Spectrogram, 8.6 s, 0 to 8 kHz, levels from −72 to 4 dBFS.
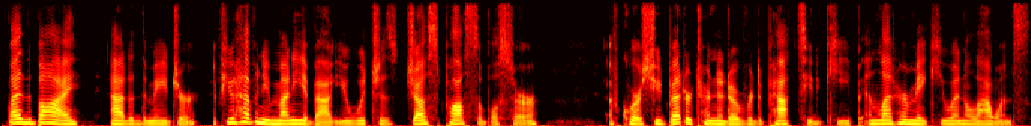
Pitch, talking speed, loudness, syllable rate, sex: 190 Hz, 250 wpm, -19 LUFS, 6.6 syllables/s, female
